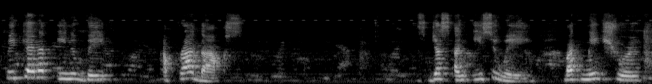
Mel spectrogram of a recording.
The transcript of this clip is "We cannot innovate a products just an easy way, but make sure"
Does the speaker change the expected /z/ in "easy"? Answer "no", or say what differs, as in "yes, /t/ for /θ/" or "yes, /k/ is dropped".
yes, /s/ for /z/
